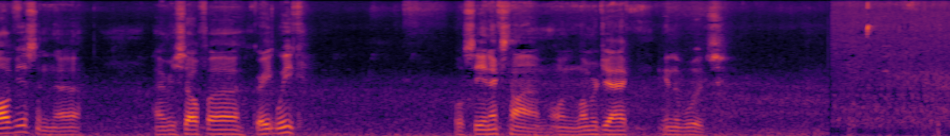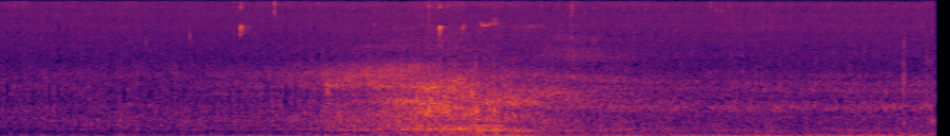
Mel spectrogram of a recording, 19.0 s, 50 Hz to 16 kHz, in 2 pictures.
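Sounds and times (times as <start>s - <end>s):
steady low rumble: 3.2s - 18.9s
car passing by: 9.5s - 18.9s.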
